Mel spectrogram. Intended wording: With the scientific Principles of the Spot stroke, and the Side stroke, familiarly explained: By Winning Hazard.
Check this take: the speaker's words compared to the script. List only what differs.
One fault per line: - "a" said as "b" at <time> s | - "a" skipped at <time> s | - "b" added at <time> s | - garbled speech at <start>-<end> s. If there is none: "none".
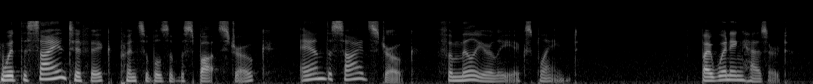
none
